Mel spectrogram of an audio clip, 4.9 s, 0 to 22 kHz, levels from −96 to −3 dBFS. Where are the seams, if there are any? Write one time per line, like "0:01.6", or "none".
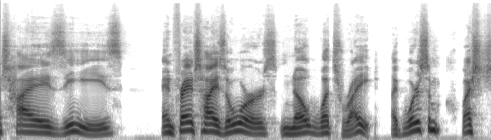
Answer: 0:01.5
